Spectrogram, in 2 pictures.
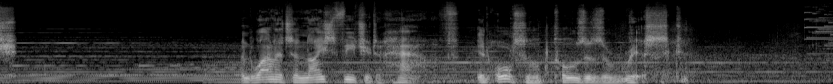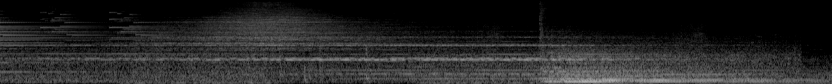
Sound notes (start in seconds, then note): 10.3 chimes ringing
